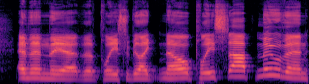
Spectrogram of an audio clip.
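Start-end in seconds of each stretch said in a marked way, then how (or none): 1.6-3.1 put-on broken English accent, higher, slower. Retelling what a Mexican cop said to a drunk American, in broken English. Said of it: "you're in like broken English".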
